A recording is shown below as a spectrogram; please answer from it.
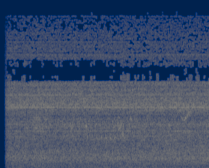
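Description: Steady outdoor background noise, an even hiss without distinct events.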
